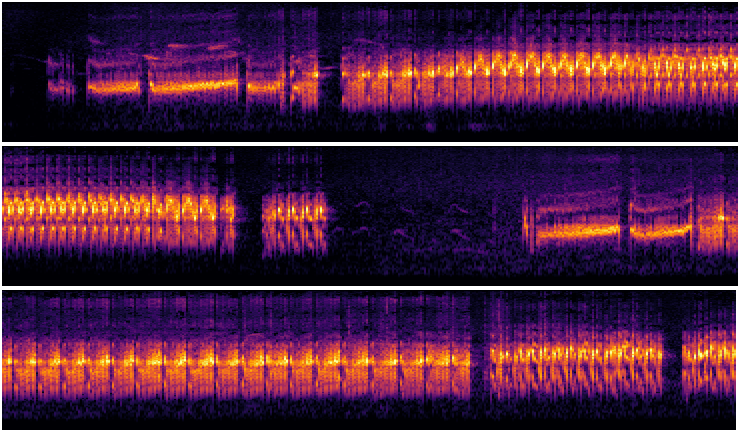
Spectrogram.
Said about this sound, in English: It's a semi-palmated sandpiper. Did I get that right? That's right.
